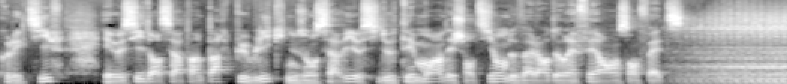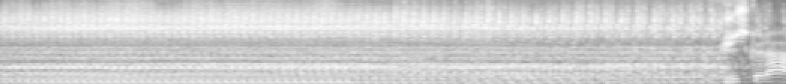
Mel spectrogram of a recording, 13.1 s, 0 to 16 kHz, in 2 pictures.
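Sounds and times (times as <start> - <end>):
speech: 0.0 - 6.3, 12.6 - 13.1
lawn mower engine running: 5.6 - 13.1.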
